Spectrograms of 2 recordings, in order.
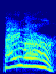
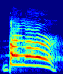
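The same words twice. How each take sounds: First: Mock holler without the volume; held-back holler. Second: Loud, high call to the dog; big drawn-out shouted name; full-out holler. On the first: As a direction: call the dog, holding the volume back. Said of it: "So I holler". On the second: Retold or imitated. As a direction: holler the name across the yard. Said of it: "this morning I heard".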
